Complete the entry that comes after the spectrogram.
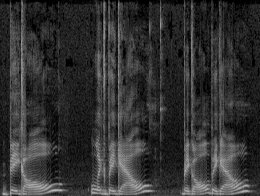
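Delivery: "Bagel" drawn out with a stretched, questioning second syllable; unsure, stretched "bagel?" with a long open ending; mispronounced bagel. Shown as a demonstration. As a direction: try "bagel" as bay-GAL, slowly, rising at the end.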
